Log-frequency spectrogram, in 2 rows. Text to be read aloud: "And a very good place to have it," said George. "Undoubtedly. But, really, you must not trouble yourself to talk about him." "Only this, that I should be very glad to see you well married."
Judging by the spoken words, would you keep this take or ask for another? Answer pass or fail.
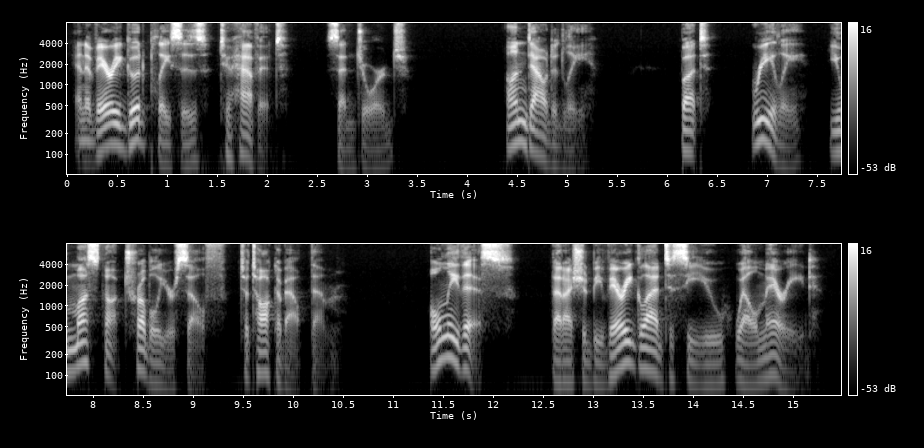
fail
